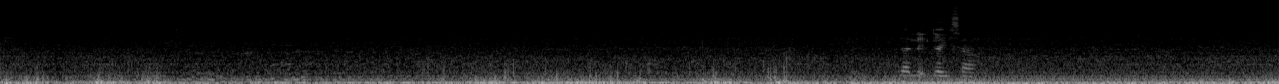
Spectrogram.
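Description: Steady low rumble of a car driving, heard from inside the cabin, with a brief snatch of voice about nine seconds in.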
